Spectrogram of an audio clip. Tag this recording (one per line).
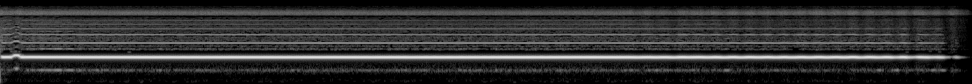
C
Dizi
